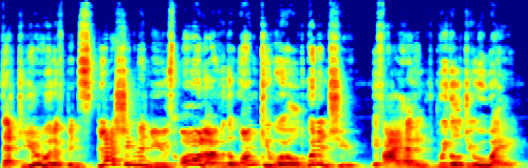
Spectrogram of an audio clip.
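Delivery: the giant ranting about being caught; lively big friendly giant; excited giant. A narrator's reading. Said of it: "the B F G went on".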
